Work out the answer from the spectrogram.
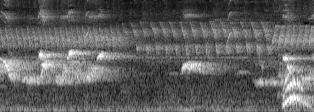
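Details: Caged white-rumped shama, pastel blorok form, singing against a rival; soft slurred whistles and warbles with a closing harsh downward note.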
